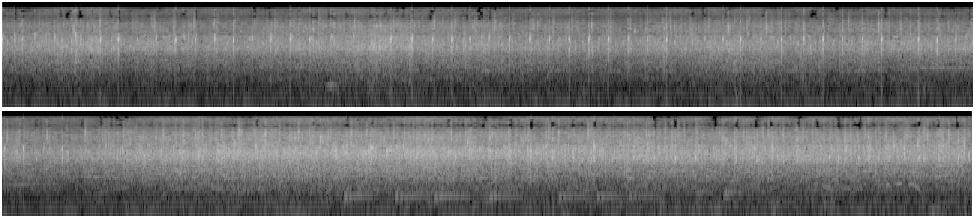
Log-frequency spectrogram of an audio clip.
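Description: Concert audience applauding steadily, with individual sharp claps standing out from the mass. The applause swells a little past halfway.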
